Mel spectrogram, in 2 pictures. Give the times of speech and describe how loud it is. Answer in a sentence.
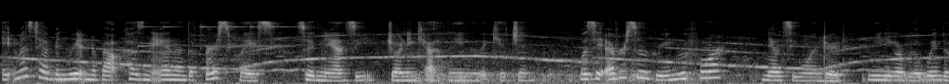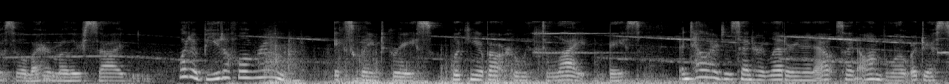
You can hear the speech from 0.0 to 18.9 s, at a steady volume.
